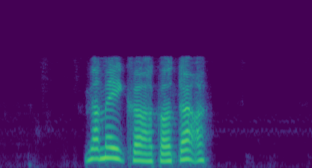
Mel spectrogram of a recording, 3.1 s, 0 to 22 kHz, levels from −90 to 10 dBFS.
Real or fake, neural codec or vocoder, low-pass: fake; codec, 16 kHz in and 24 kHz out, 0.6 kbps, FocalCodec, streaming, 2048 codes; 5.4 kHz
